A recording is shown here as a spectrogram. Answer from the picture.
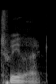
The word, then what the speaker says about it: Twi'lek: And it's pronounced Twi'lek.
